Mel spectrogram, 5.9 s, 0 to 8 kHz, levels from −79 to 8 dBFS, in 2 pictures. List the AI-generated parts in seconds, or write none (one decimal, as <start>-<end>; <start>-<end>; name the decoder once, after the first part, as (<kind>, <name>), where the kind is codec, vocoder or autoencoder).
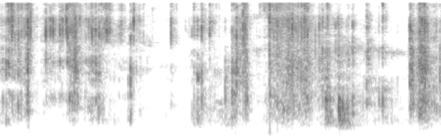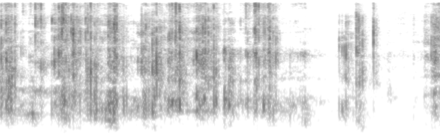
none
